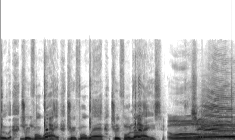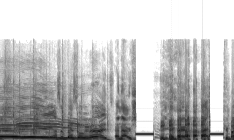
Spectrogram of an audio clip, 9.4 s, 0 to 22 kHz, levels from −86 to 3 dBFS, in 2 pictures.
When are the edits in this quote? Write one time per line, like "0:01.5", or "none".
none

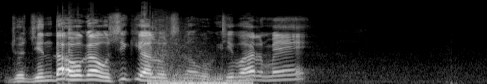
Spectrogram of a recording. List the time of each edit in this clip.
0:02.1

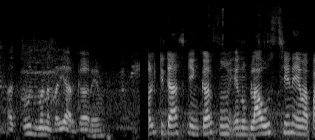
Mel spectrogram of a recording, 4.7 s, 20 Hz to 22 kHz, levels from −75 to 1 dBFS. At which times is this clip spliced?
0:02.1

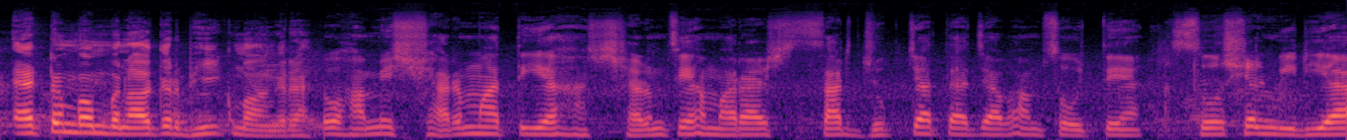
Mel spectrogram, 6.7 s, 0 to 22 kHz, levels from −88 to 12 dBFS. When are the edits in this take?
0:01.5
0:05.8

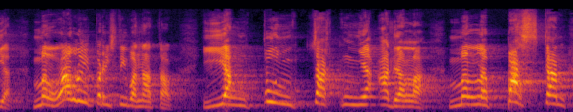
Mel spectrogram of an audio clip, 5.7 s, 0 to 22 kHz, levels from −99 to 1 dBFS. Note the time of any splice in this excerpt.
none

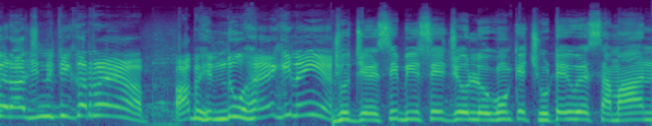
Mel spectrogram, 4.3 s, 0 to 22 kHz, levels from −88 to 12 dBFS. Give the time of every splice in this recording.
0:01.0
0:02.2

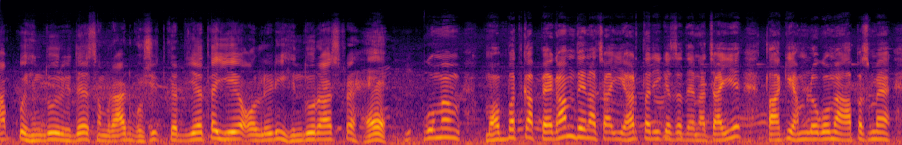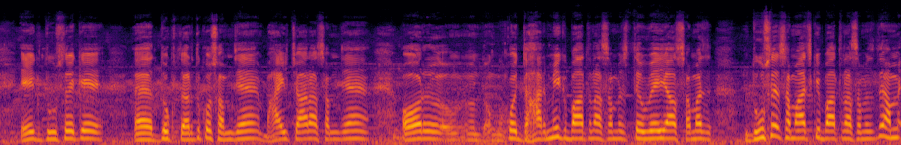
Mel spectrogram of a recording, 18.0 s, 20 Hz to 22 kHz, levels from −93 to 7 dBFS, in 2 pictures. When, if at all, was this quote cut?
0:04.2

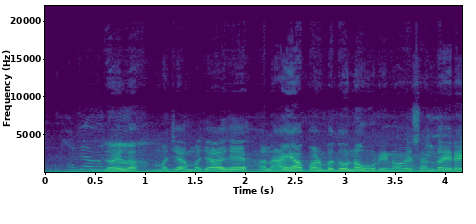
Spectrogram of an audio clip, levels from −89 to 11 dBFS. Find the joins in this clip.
0:01.5

